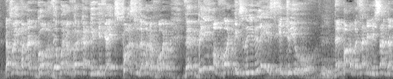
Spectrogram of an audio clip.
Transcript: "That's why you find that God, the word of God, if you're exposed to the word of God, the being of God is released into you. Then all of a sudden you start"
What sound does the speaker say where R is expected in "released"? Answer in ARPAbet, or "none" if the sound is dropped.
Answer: R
